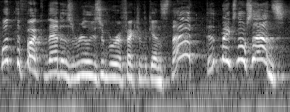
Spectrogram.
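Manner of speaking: high-pitched acted disbelief; squeaky mock outrage at nonsense; baffled outrage. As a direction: voice leaps up in indignant bafflement. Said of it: "I ended up being like".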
